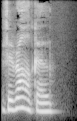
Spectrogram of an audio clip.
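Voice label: "virago", English, British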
